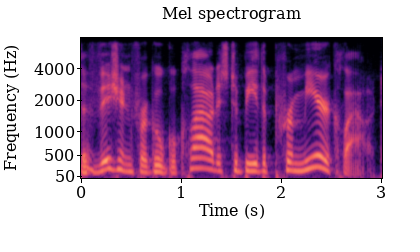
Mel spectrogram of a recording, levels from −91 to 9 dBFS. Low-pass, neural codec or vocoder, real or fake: 7.2 kHz; none; real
